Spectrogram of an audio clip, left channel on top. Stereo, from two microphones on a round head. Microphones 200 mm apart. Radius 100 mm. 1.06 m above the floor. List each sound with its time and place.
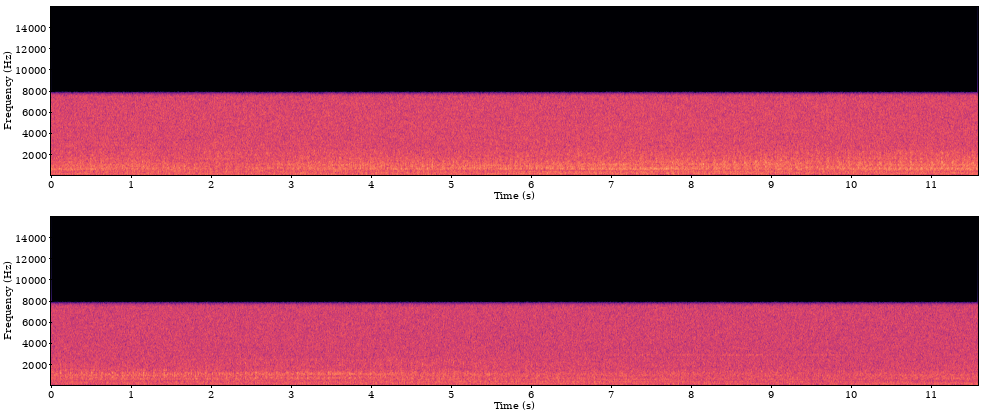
Only background noise.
